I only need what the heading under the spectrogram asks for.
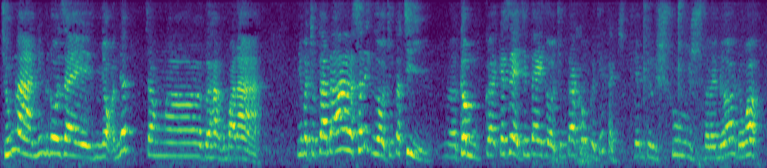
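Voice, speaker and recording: Woman w vietnamese accent doing an english grammar lesson, kinda high voice, mic far off in an echoey room. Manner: slow, repeats and translates each phrase, often asks "right?". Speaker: English teacher. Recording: echoey room, voice from a distance, faint hiss.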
